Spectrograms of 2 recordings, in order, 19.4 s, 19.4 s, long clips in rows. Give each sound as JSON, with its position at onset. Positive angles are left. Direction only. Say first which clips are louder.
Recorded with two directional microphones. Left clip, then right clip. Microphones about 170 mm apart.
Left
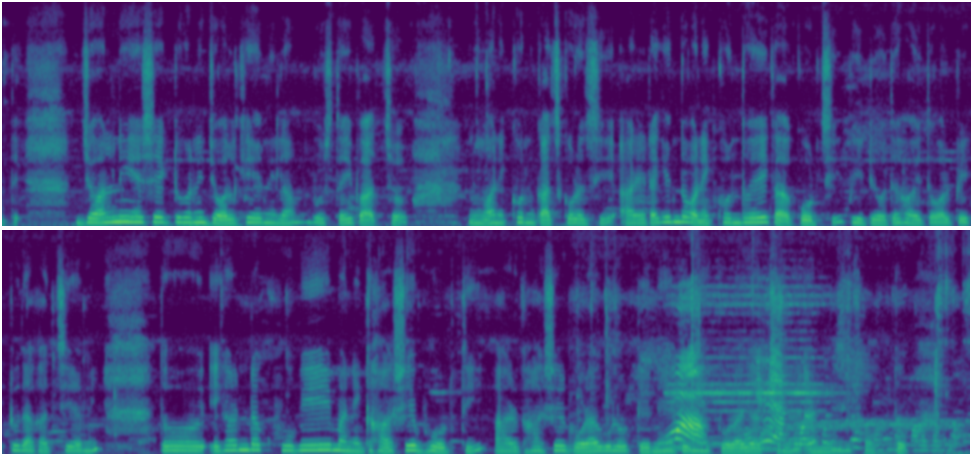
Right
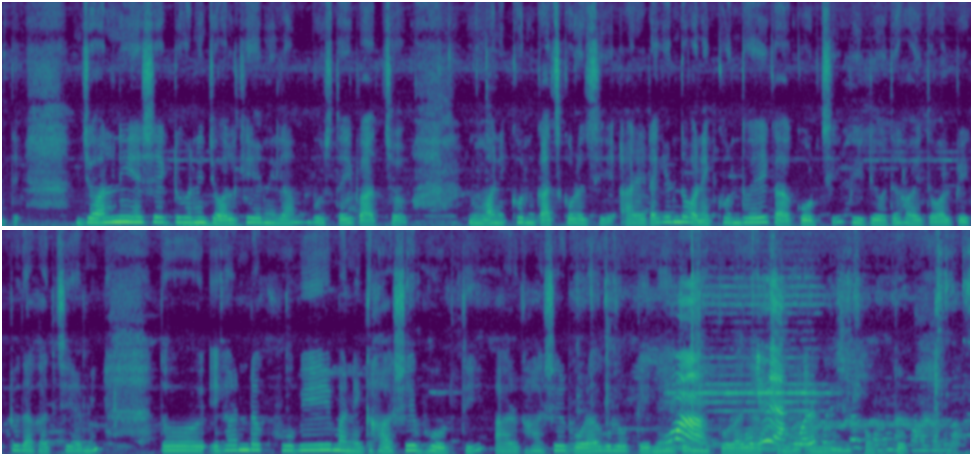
{"t": 0.8, "sound": "speech", "louder": "left 3 dB", "side_deg": 15}
{"t": 17.2, "sound": "speech", "louder": "right 6 dB", "side_deg": 0}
